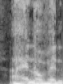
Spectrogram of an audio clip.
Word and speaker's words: Eindhoven: Eindhoven, them pronounce it now, yeah. E-I-N-D-H-O-V-N, Eindhoven.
